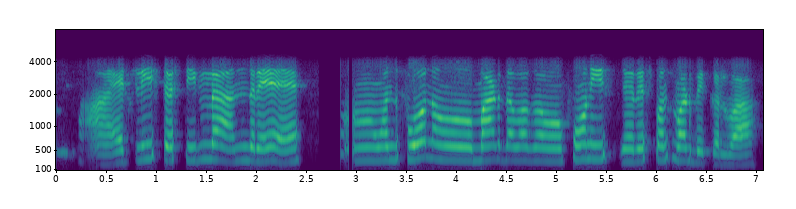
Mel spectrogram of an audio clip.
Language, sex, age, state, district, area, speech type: Kannada, female, 45-60, Karnataka, Shimoga, rural, conversation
